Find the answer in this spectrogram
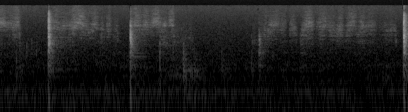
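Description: Faint chalk writing on a blackboard: soft scratching strokes, with two sharp chalk taps in the first second and a half.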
